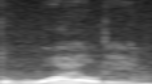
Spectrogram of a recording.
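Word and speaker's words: Wilde: presence or team or it was just an epic troll where he intentionally mispronounced the company name but that employee multiple multiple times announces the company name as wildy so that's exactly what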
